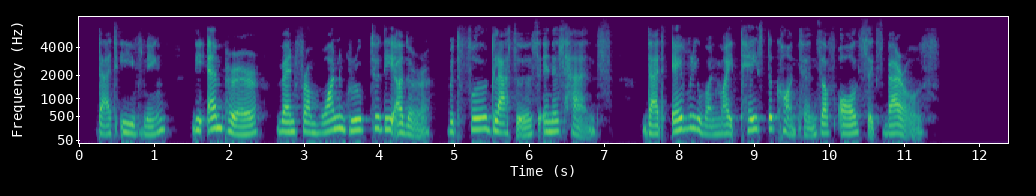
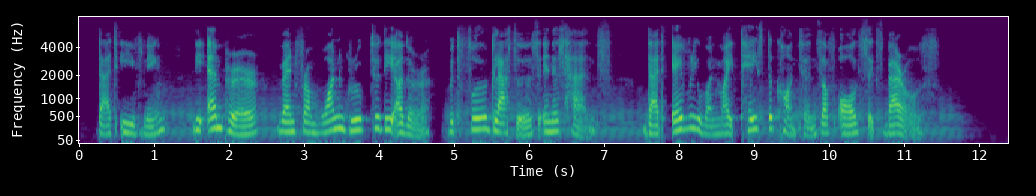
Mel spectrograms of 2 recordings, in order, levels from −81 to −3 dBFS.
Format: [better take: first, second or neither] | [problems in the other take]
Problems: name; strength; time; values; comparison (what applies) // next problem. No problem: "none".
first | background sound (Brass instrument); 20 dB below the speech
